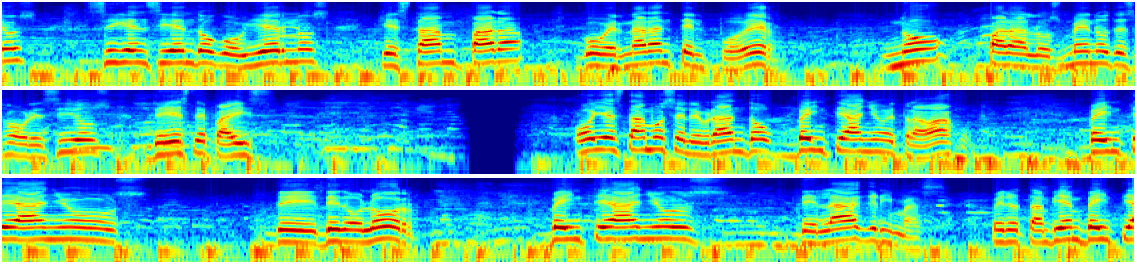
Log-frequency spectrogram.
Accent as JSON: {"language": "Spanish", "region": "Cauca", "country": "Colombia", "said": "Los Nazas somos originarios de Colombia, especialmente del departamento del Cauca, desde las cordilleras de Tierra Adentro."}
